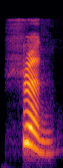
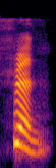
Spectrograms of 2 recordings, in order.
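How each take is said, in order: First: The pitch falls sharply from high to low. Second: The pitch falls sharply from high to low.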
